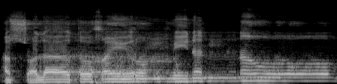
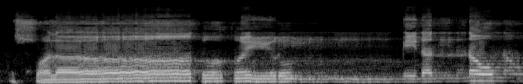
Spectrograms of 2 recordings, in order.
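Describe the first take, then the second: First: The last word's vowel is drawn out long. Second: The last word's vowel is kept short. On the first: "panjang naumnya boleh" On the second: "Kalau di Makkah itu handap"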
